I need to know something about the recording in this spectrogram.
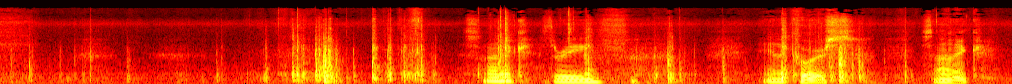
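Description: Plastic game cases click and scrape as they are slid out of a tightly packed shelf and pushed back in.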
